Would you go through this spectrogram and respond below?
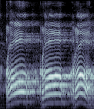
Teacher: hindarkan adanya getaran takrir nah getarannya Cukup dua getaran saja ro itu enggak terlalu banyak ya ro ro ro cukup segitu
